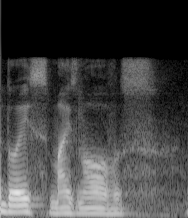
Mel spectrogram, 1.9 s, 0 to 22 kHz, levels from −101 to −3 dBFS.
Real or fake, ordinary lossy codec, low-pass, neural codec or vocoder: real; none; 7.2 kHz; none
